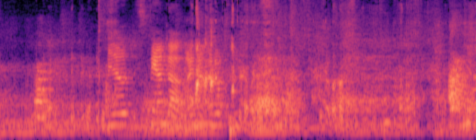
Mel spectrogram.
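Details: Male Boston Terrier, going nuts because he can't join the other dogs in play, produces strange rising, quavering whines and gargled grumbles, with people talking nearby.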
